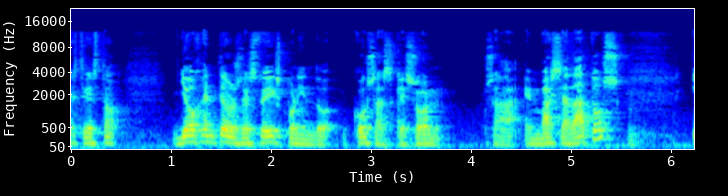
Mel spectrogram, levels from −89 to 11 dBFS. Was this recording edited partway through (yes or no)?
no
